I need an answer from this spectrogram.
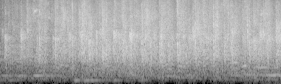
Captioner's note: applause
